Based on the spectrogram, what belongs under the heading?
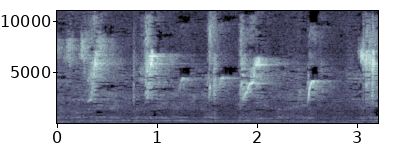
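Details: Kolibri ninja sunbird used as a song tutor for other birds: sharp, very high tsip notes and brief rising whistles spaced roughly half a second apart, with low background noise.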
